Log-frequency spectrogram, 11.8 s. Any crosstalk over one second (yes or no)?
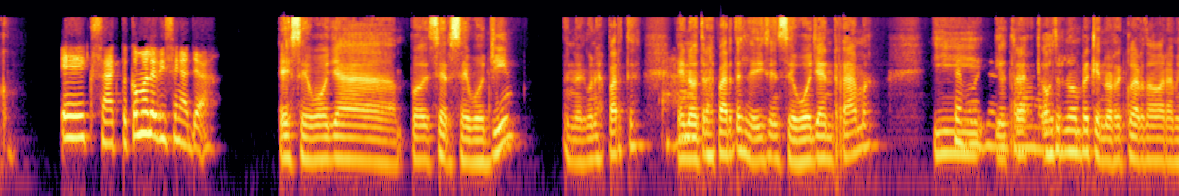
yes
